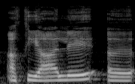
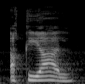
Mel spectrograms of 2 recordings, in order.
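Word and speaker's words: أقيال: کہ اقیال اباحلہ کے وہ سردار کے جس کی ہمیشہ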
